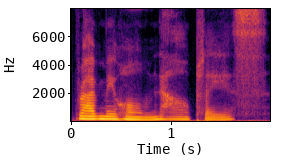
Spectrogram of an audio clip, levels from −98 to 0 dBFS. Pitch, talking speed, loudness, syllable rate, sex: 165 Hz, 150 wpm, -20 LUFS, 3.7 syllables/s, female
